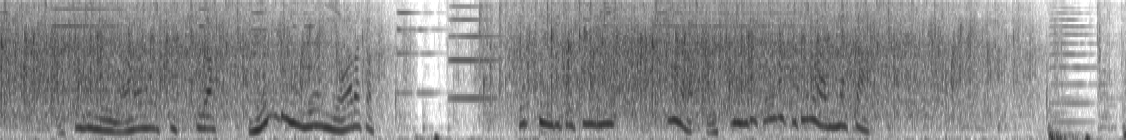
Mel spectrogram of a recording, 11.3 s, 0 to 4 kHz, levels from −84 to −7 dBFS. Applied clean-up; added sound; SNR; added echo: none; Applause / Crowd; -2 dB; none.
